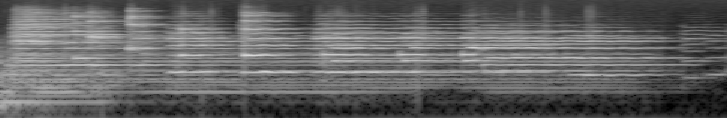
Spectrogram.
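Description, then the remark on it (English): A series of ringing gong bongs of a time signal in a short chime-like sequence, each strike overlapping the lingering ring of the last, fairly loud with no voices, fading slightly at the end. “We seem to have lost the last note. A bong of the gong is missing.”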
